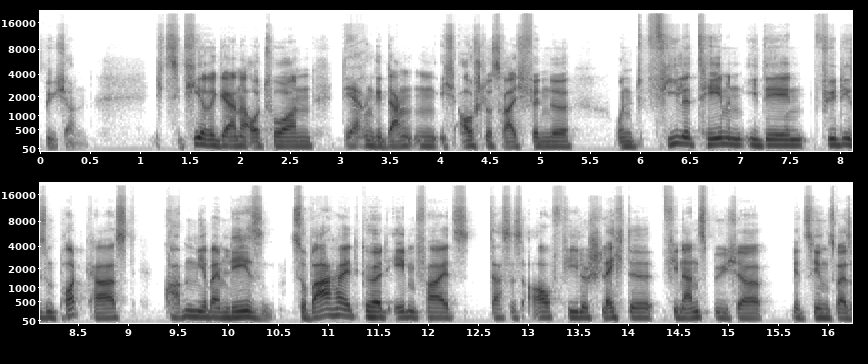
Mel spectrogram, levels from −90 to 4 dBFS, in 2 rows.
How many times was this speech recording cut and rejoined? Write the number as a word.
one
